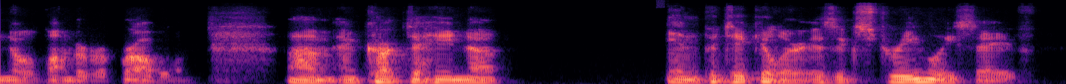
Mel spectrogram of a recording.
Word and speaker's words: Cartagena: point out it is Cartagena. It is not Cartagena, which a lot of people, including myself, always thought. There is no tilde in the name, and it is named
